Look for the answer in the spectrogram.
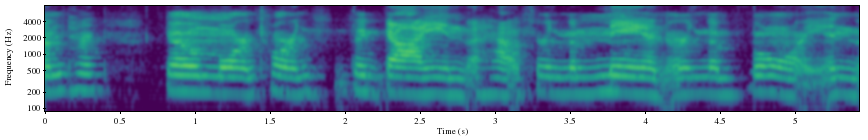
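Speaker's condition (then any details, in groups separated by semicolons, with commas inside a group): Brain injury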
